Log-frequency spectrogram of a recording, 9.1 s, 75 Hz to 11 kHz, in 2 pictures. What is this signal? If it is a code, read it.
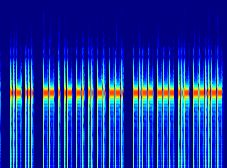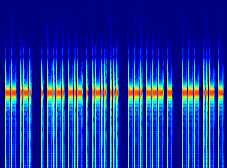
Morse code, heard as a keyed tone, about 40 wpm, 700 Hz. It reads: US MEANING YOU, MR ECKELS GOT OUT
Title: A Sound Of Thunder 40wpm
